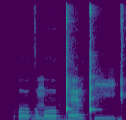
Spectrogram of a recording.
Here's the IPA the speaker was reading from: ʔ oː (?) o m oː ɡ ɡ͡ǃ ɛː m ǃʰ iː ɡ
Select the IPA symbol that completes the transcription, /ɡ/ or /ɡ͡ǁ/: ɡ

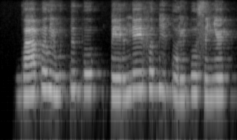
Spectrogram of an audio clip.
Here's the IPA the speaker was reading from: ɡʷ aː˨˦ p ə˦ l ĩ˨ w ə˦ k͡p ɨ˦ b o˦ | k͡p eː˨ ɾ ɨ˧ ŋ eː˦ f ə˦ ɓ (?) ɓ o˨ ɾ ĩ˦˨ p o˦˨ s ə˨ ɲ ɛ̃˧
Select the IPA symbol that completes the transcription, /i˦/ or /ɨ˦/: i˦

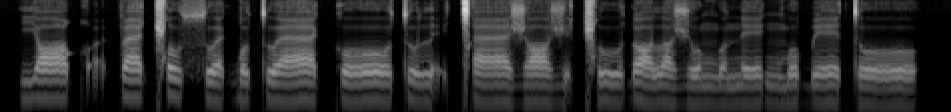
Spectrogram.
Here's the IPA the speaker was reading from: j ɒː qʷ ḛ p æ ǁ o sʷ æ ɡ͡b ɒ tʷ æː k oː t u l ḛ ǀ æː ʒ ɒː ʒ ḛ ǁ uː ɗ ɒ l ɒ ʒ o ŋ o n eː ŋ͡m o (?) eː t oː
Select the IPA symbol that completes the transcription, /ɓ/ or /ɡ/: ɓ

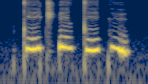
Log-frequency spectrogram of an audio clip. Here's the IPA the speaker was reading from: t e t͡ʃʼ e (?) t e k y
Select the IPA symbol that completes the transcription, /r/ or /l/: l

